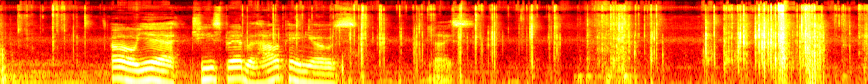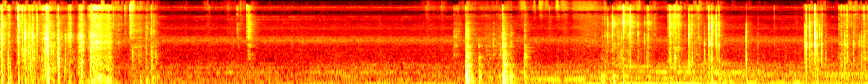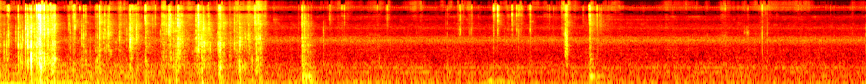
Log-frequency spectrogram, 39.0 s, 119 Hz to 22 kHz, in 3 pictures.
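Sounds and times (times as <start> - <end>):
plastic packaging crinkling: 0.0 - 1.5, 3.5 - 15.4, 21.9 - 24.4, 25.0 - 31.2
plastic packaging tearing: 3.6 - 15.4, 22.0 - 24.4, 25.0 - 30.2.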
